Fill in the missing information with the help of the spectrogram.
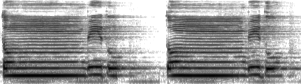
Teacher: یہاں پہ بھی آپ تن نہیں پڑھیں گے، تم پڑھیں گے اور میم پہ غنہ کریں گے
